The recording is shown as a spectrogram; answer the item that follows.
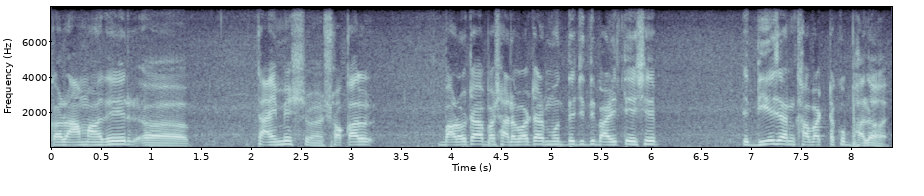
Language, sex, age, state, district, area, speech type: Bengali, male, 30-45, West Bengal, Kolkata, urban, spontaneous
